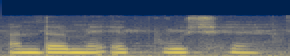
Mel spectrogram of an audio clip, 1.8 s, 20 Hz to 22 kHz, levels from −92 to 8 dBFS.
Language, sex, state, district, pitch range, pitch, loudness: Hindi, female, Arunachal Pradesh, Papum Pare, 220-225 Hz, 220 Hz, -13 LUFS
